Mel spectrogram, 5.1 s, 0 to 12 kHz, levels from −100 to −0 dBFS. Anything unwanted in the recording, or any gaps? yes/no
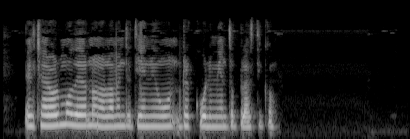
no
